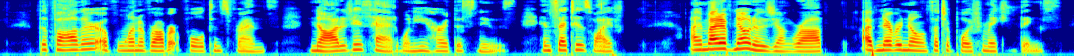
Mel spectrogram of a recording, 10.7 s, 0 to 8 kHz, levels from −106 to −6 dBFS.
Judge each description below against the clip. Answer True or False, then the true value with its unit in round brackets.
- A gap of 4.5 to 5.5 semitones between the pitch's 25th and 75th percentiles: False (3.5 semitones)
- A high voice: True (205 Hz)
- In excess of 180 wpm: True (205 wpm)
